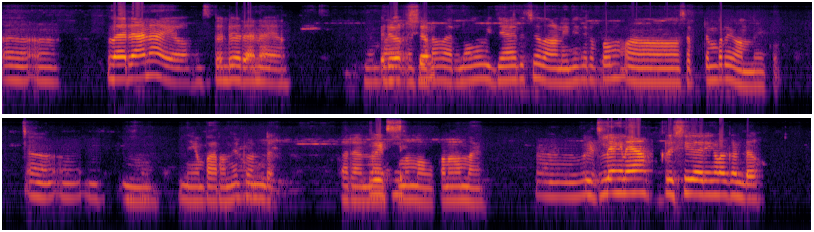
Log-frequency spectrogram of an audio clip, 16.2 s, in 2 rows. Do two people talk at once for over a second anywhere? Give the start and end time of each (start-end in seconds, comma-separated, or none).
none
